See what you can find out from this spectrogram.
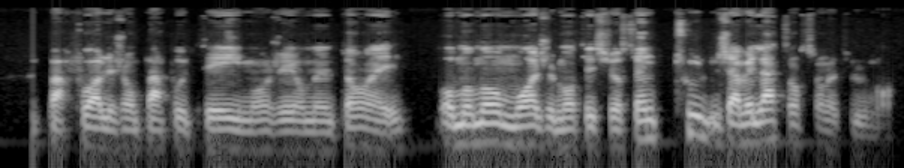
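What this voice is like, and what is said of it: Foreign accent speaking French. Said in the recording (French): “j'arrive avec mon accent ... le fait d'avoir mon accent”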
